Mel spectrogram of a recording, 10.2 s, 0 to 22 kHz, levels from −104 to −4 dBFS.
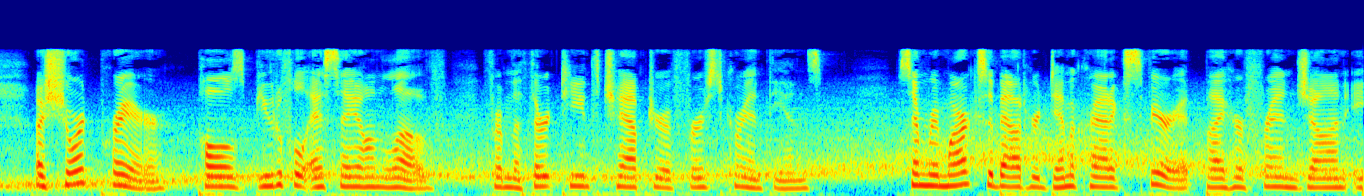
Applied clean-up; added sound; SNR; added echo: none; Wind; 11 dB; none.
